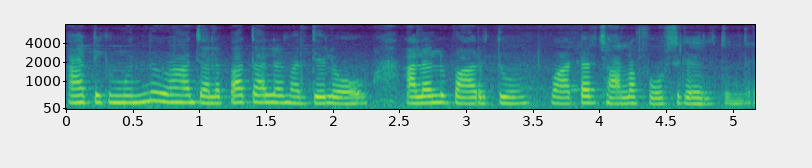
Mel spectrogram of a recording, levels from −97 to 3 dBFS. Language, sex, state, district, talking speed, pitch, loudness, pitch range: Telugu, female, Andhra Pradesh, Chittoor, 140 wpm, 225 Hz, -15 LUFS, 215-245 Hz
